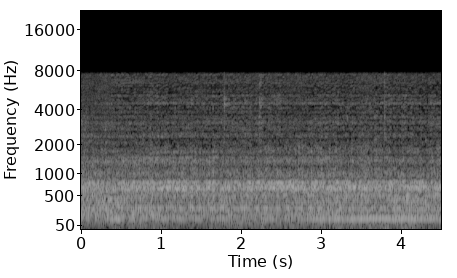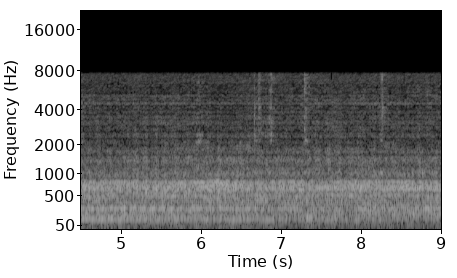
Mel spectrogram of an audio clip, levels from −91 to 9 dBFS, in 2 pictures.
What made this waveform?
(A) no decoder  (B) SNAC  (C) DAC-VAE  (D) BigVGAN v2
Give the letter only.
D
